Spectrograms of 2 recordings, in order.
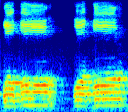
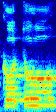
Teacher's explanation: ada sifat isti'lah, ya. Tafkhim, mulutnya penuh, qutu, berbeda dengan kutu.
